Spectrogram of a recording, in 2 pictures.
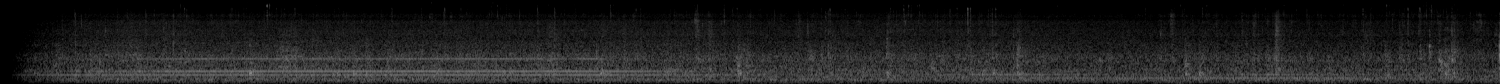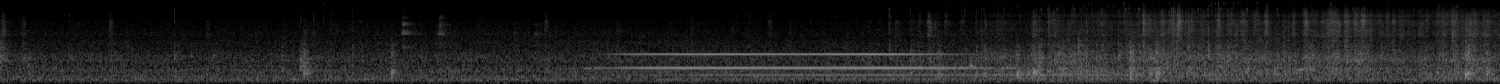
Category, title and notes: Soundscapes > Urban
Part of my "Aeolian Harp" pack. An interior domestic soundscape, with an aeolian harp playing in the wind as it begins to rain. The aeolian harp sits in a windowsill with the breeze coming in through the window. The aeolian harp is a prototype that I have made, and is constructed of maple plywood and mahogany, with nylon guitar strings tuned in unison to G3. This has been edited, with various cuts crossfaded due to wind noise that I had not accounted for. Featuring:
rain
wind in trees outside, rustling bushes and leaves
sounds of human activity inside and outside, including shuffling of drawing pencils in a case
Recorder: Sony PCM-D50, 90-degree mic pattern, no wind sleeve.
